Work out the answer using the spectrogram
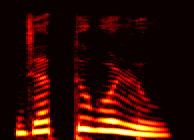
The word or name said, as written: ಜಾದುಕಲ್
